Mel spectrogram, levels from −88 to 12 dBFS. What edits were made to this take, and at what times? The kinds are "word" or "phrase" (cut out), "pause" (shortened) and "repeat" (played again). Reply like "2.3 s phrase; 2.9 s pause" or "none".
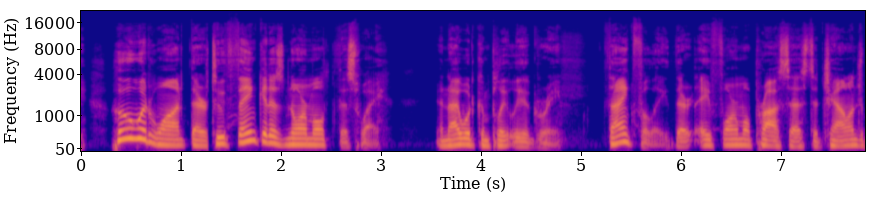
1.3 s word; 2.5 s word; 6.1 s word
